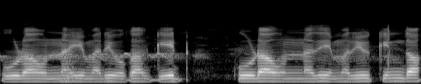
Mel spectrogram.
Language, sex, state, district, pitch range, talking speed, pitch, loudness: Telugu, male, Andhra Pradesh, Sri Satya Sai, 135-145 Hz, 140 wpm, 140 Hz, -18 LUFS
